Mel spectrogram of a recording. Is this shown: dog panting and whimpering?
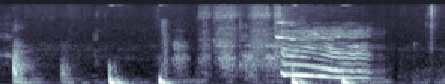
yes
